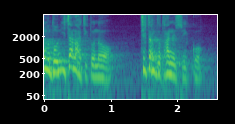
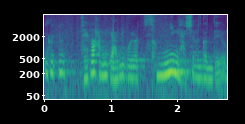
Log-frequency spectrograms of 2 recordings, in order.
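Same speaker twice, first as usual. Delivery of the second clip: timid excuse; 5 semitones lower, 6 dB quieter than usual. Retold or imitated. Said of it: "너무 무서워가지고".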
